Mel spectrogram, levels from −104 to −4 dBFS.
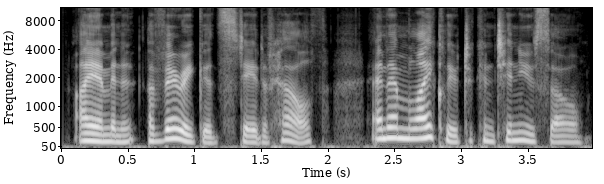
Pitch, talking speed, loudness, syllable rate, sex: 175 Hz, 225 wpm, -20 LUFS, 6.2 syllables/s, female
